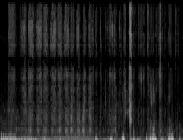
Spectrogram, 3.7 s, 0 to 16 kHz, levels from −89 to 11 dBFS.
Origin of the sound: fake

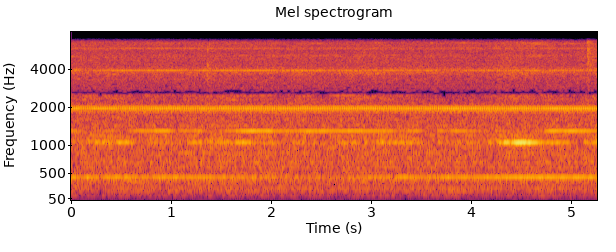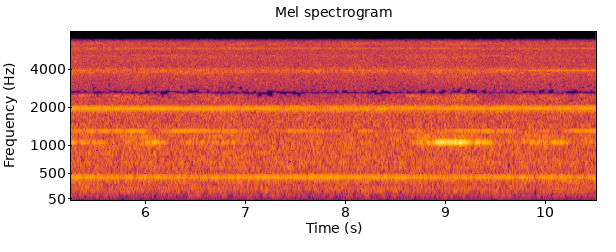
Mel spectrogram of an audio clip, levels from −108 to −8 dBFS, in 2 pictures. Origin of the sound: real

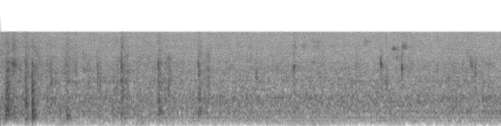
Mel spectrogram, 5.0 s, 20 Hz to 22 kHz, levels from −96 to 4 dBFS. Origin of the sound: fake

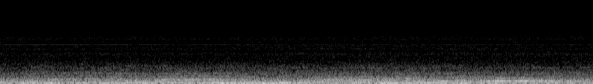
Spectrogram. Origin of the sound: real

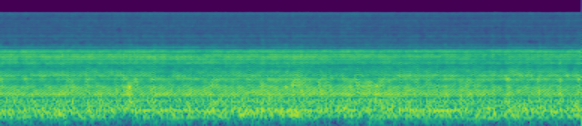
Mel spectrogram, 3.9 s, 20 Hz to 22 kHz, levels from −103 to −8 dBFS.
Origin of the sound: fake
